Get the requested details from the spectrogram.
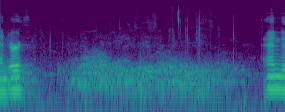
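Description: A congregation murmurs a reply together.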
